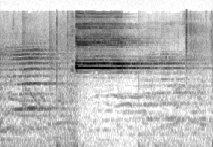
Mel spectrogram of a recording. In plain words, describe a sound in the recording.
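A whistle blows sharply in a large echoing hall.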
